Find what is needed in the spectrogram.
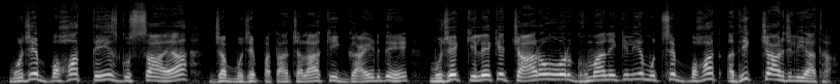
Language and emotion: Hindi, angry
